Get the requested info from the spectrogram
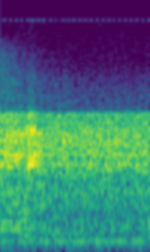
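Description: Steady hiss with a low, even hum, the background noise of an old archival onboard audio track, in a gap between crew voices.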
